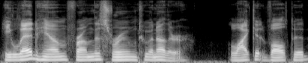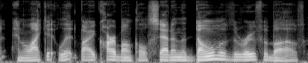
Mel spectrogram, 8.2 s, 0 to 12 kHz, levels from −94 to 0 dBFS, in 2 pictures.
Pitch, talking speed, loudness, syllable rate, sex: 115 Hz, 180 wpm, -19 LUFS, 4.4 syllables/s, male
